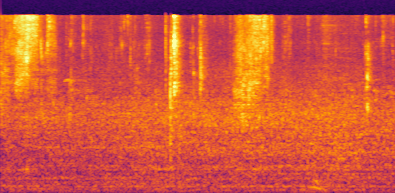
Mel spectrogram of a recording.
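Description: Meat tears apart in a man's hands.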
